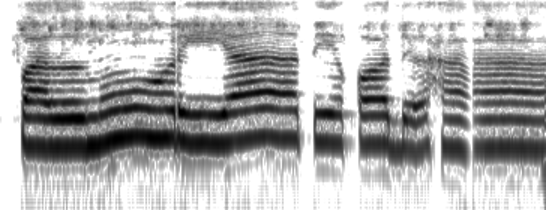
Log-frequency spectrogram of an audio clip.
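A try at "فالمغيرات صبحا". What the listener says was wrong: Qadha, ha dihaluskan ha-nya. Dia letaknya di tengah. Falmuriyati qadha. Hati-hati ha. Nanti sifatnya yang salah.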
